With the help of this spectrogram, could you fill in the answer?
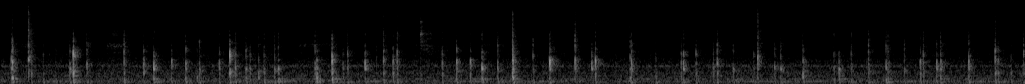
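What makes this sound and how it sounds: Fingertips of both hands tap on the glass touchscreen of a white iPad lying flat on a mat. Quick, irregular, dry ticks patter over a quiet low hiss, each tap short and crisp with a bright edge and no ring.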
